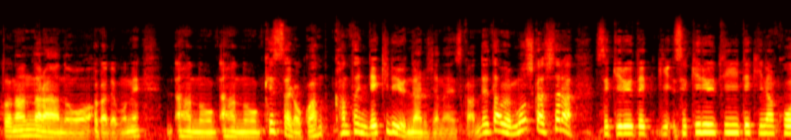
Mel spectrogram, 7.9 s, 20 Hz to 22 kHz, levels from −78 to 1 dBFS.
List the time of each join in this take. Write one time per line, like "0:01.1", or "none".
0:00.9
0:02.2

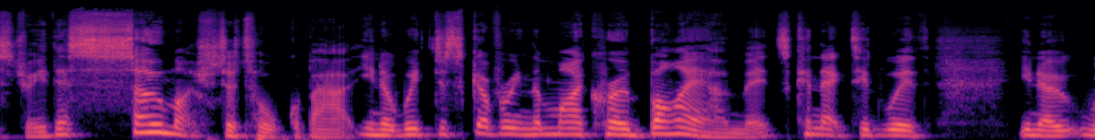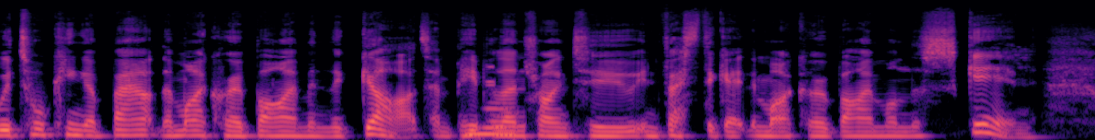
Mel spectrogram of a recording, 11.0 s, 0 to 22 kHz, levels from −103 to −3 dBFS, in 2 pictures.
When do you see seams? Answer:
0:08.1

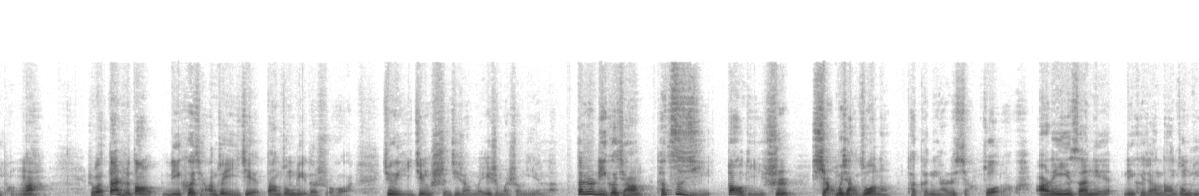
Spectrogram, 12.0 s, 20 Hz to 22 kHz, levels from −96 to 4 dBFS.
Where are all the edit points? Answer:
0:05.7
0:10.3

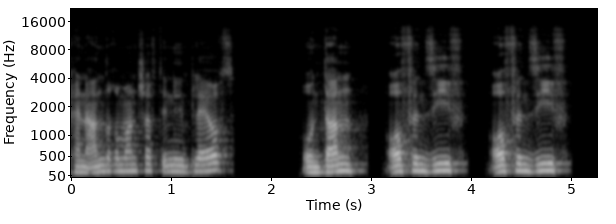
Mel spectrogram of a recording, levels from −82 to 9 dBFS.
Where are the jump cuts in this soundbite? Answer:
0:04.1

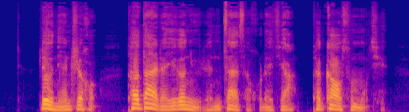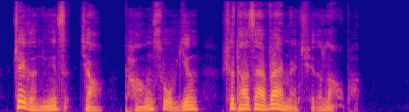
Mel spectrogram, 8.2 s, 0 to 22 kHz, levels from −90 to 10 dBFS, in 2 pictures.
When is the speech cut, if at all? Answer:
0:03.0

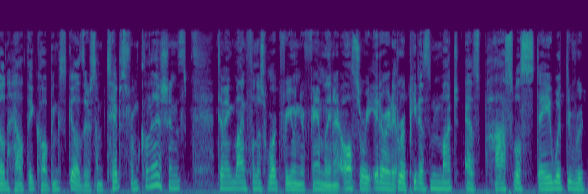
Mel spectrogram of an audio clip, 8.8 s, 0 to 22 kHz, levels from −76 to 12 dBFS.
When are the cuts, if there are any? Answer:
0:06.0

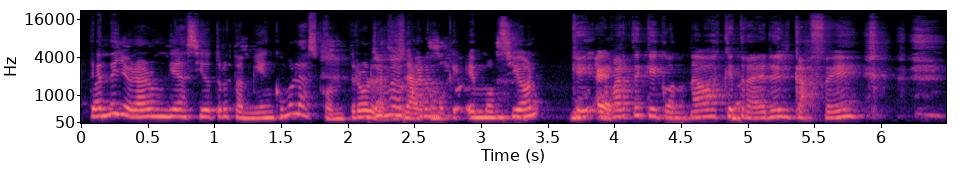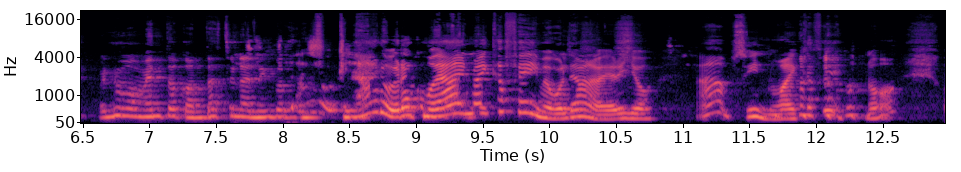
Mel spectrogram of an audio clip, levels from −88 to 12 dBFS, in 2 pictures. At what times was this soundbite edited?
0:04.9

